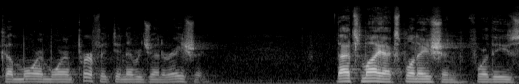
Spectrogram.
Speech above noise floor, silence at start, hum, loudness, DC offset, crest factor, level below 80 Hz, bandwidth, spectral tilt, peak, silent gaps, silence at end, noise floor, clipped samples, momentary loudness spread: 30 dB; 0 s; none; -24 LUFS; under 0.1%; 22 dB; -58 dBFS; 16.5 kHz; -4 dB/octave; -4 dBFS; none; 0 s; -54 dBFS; under 0.1%; 14 LU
